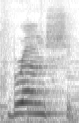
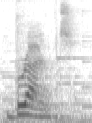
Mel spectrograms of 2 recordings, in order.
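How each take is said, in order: First: It is said with a Brazilian Portuguese accent. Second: It is said with an English accent. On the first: The speaker calls it wrong. "É comum ver muitos brasileiros falando brunch" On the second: The speaker calls it right. "a pronúncia correta é brunch"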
